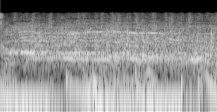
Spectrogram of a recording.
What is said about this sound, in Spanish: Aplausos.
